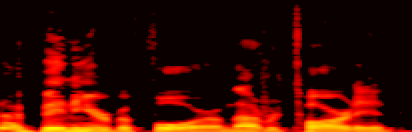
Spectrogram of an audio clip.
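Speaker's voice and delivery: ordinary talk, nothing marked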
